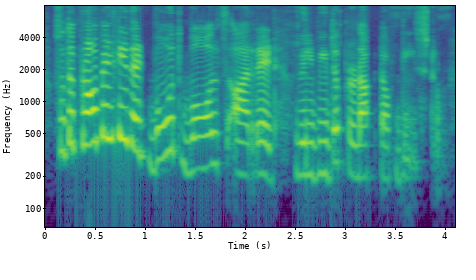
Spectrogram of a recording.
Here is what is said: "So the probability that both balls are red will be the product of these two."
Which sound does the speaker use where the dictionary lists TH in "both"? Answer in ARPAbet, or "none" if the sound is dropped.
T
